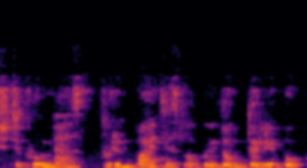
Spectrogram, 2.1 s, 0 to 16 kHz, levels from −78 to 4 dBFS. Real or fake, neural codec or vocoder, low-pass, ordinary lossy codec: fake; vocoder, 44.1 kHz, 128 mel bands, Pupu-Vocoder; 14.4 kHz; AAC, 48 kbps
